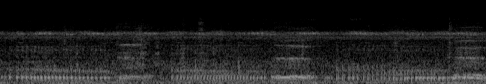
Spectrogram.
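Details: Koala bellowing at night on a wildlife sanctuary property in Australia, throwing its head back so the sound reverberates; deep, rasping, pulsed bellow in repeated bursts, with a person talking over it.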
